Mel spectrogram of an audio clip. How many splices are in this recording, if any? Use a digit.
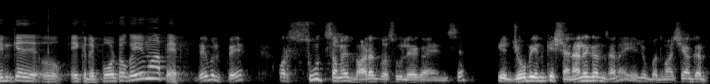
1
